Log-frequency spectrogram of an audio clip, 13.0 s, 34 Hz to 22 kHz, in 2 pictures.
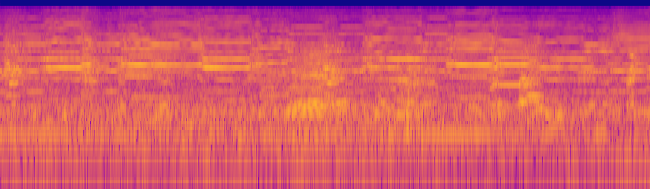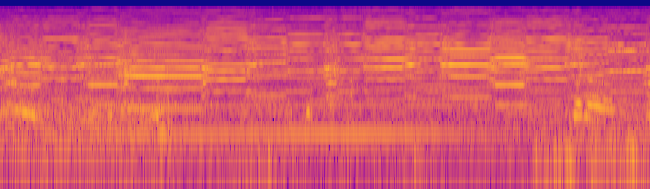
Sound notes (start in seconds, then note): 4.1 speaking faintly; 7.3 bagpipe skirling; 7.3 chattering and laughing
